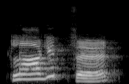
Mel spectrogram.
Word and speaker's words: Klagenfurt: So you pronounce that so differently than I would have. It's usually Klagenfurt.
